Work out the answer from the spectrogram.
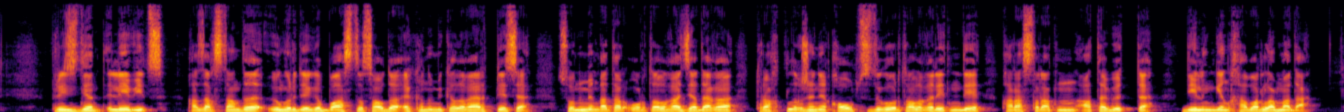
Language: Kazakh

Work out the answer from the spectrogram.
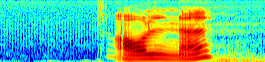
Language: Swedish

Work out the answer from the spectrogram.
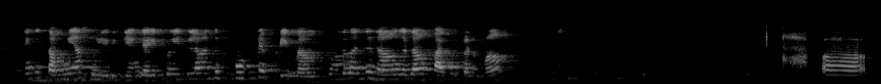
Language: Tamil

